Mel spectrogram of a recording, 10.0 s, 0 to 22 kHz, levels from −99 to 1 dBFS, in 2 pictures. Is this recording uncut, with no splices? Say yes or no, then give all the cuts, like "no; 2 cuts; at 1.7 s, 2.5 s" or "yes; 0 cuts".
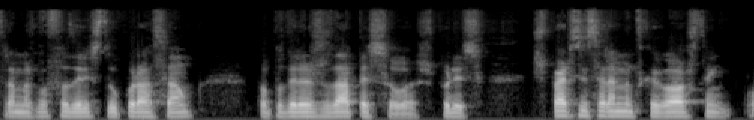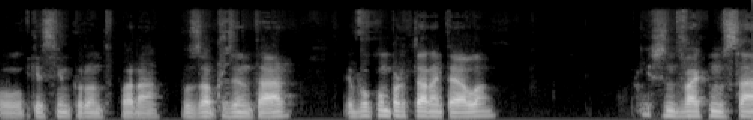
no; 3 cuts; at 5.2 s, 6.1 s, 8.0 s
